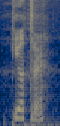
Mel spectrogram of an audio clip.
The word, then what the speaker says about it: Piotr: Piotr. Pio. And then tre.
